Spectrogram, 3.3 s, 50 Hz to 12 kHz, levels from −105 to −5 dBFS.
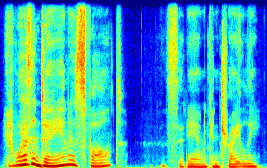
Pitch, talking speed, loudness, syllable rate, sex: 230 Hz, 125 wpm, -15 LUFS, 4.5 syllables/s, female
